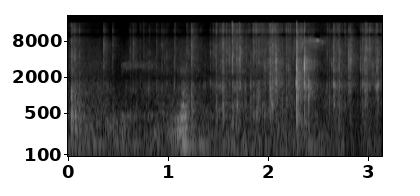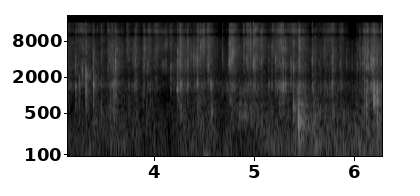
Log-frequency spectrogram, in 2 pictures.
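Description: Foil wrapper of a Pokémon trading-card booster pack crinkling and crackling in the hands as it is worked open, in a quick irregular run of small crackles with the loudest a little past two seconds in.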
